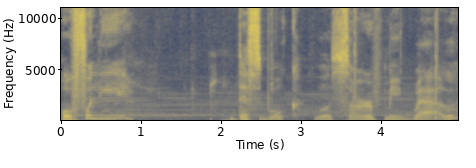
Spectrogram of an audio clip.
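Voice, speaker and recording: Over music in the background, a woman with a non-native accent speaks at medium pitch with lively intonation. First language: not English. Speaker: book vlogger. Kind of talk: casual vlog talk. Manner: halting.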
